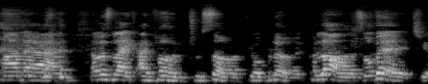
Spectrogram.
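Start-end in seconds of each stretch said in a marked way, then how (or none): 1.4-4.3 Transylvanian vampire-style accent. Speaker redoes an attempt at Italian that came out like a vampire: Transylvanian vampire accent. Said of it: "it came out Transylvanian".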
